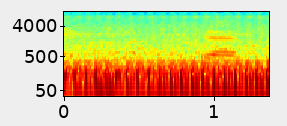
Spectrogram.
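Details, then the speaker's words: Modified Yamaha NMax V1 scooter engine with power cam, idling after repair of an engine-noise complaint: a quick, even putter with slight vibration, considered normal for the modified engine. The noise is gone and it runs healthy. "Pero medyo maingay to kasi kargado pala ' kargado kasi to medyo medyo may iyanig yung makina syempre kargado eh. Ayan yan sa kargado normal lang may lagitech naka-power cam to eh."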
